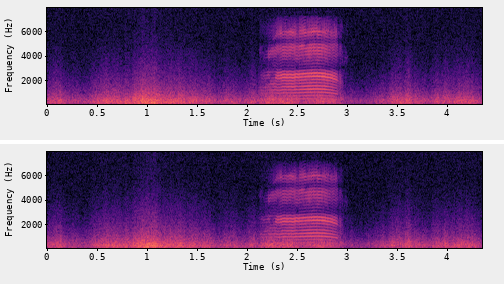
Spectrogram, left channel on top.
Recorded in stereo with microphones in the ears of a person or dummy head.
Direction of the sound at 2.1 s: 15° left (ahead or behind).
